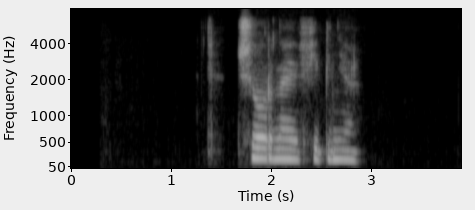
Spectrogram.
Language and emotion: Russian, angry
